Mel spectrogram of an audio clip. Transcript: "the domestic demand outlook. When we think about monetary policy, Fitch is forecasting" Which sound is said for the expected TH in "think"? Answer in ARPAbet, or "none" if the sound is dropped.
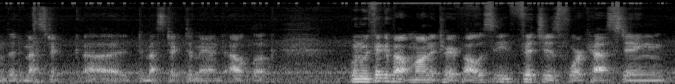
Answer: TH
